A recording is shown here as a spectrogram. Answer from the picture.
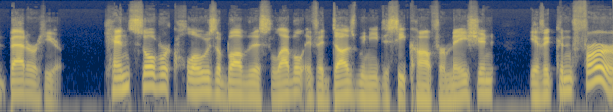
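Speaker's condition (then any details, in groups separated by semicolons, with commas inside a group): No condition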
